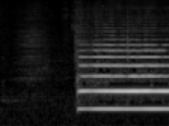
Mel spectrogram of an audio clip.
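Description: Brass instruments play a loud sustained chord in an echoing hall.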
